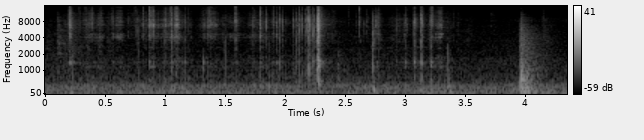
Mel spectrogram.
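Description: Close handling noise: jacket fabric rustling and irregular clicks and scrapes as the camera is touched and adjusted, the loudest click about two and a quarter seconds in.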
